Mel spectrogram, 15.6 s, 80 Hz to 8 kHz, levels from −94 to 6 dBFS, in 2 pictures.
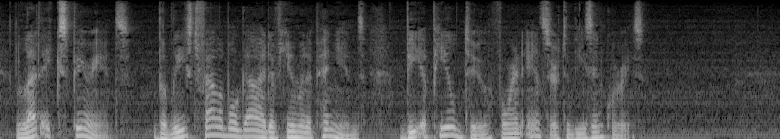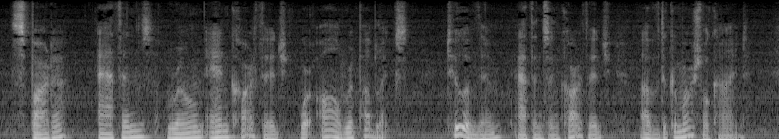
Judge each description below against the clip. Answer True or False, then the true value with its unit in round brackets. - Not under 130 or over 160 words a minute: True (140 wpm)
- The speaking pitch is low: True (110 Hz)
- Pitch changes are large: True (6.3 semitones)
